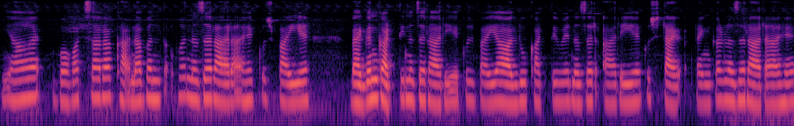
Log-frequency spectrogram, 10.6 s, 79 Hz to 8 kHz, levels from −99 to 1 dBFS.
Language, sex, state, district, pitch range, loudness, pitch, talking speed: Hindi, female, West Bengal, Purulia, 185-205 Hz, -39 LUFS, 195 Hz, 200 wpm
